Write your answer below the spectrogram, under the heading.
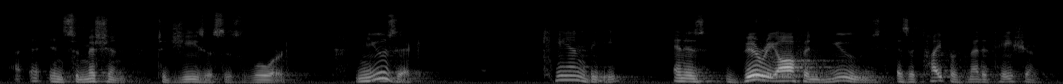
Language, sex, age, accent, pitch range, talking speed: English, male, 50-69, American, 115-155 Hz, 105 wpm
